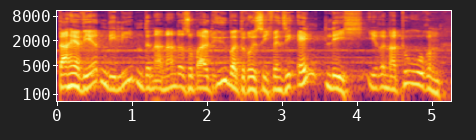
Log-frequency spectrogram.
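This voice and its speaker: An actor playing an eloquent, cynical inventor who argues in a declamatory, creaky voice in a literary audio drama. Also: male voice, on the high side, lively intonation, normal speed, faint music behind. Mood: assertive. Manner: declamatory, argumentative, rhetorical. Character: male inventor, cynical, eloquent philosophical persuader.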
